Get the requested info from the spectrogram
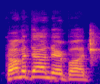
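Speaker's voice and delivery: high, loud, hammed-up Canadian "bud"; mock Canadian accent. Teasing the Canadian friend on stream, mock Canadian accent.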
